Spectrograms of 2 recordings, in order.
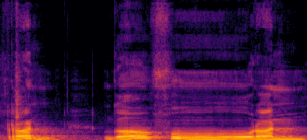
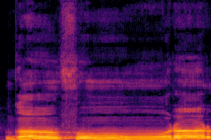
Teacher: Leburkan bunyi tanwinnya tanpa didengungkan alias leburkan saja ya.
